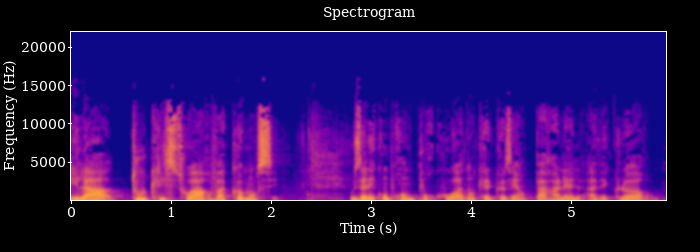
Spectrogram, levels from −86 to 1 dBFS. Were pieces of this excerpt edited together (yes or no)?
yes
